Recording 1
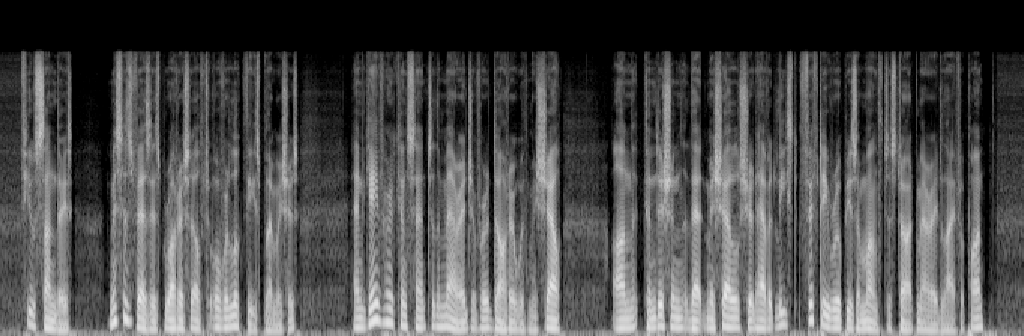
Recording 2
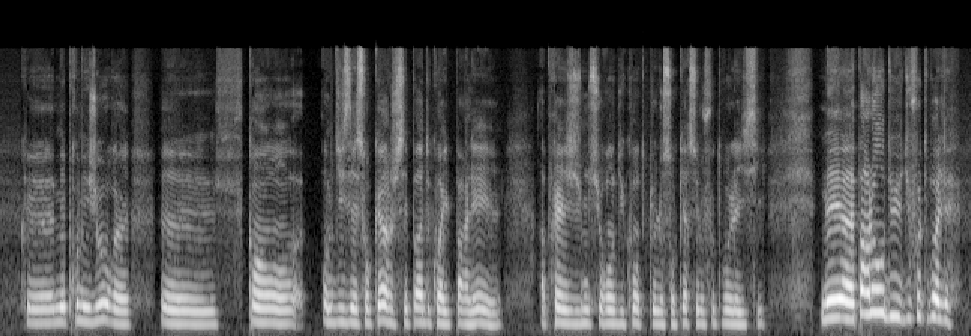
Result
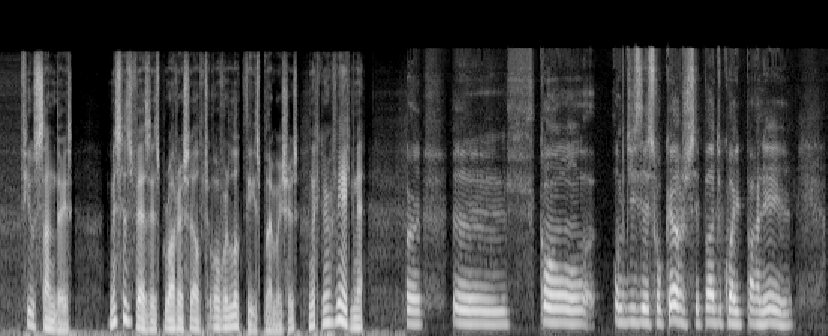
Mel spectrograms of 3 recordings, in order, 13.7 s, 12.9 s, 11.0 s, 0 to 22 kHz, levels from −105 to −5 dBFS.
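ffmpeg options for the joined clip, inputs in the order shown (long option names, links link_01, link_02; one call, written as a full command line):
ffmpeg -i cue0.wav -i cue1.wav -filter_complex "[0:a]apad=whole_dur=11.04,atrim=end=11.04,asplit=2[link_01][link_02];[link_01]atrim=end=4.122[link_03];[link_02]atrim=start=4.118:end=5.422,asetpts=PTS-STARTPTS,areverse[link_04];[1:a]atrim=start=1.528:end=7.15[link_05];[link_03][link_04]acrossfade=duration=0.004:curve1=hsin:curve2=hsin[link_06];[link_06][link_05]acrossfade=duration=0.004:curve1=hsin:curve2=hsin" out.wav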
